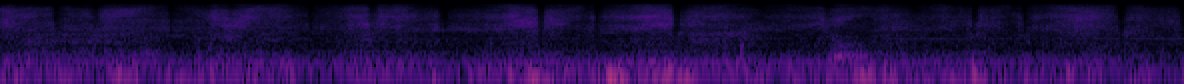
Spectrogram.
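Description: Chalk rubbing on a blackboard in a run of short strokes, about three a second, as a diagram is drawn. A faint steady low hum lies underneath.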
